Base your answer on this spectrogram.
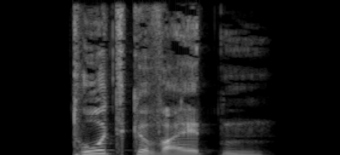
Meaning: inflection of todgeweiht: 1. strong genitive masculine/neuter singular 2. weak/mixed genitive/dative all-gender singular 3. strong/weak/mixed accusative masculine singular 4. strong dative plural
- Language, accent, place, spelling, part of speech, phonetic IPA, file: German, Germany, Berlin, todgeweihten, adjective, [ˈtoːtɡəvaɪ̯tn̩], De-todgeweihten.ogg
